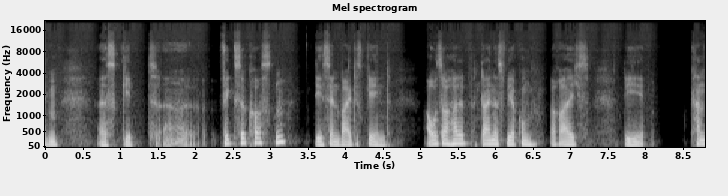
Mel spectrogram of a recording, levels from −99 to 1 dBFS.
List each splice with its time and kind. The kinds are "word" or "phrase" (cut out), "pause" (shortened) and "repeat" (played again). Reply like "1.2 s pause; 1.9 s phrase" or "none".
none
